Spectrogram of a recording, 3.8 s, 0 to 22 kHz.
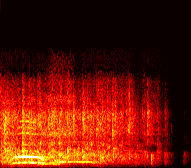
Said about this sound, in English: If you receive that, go ahead and do what you're already doing. Take 15 good seconds. Clap your hands. Give the Lord a mighty shout.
